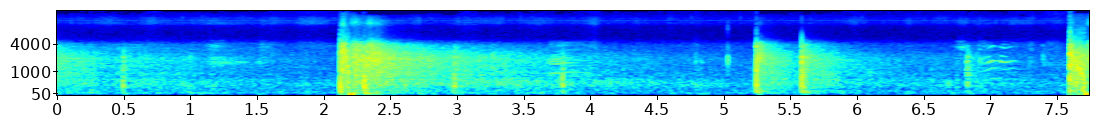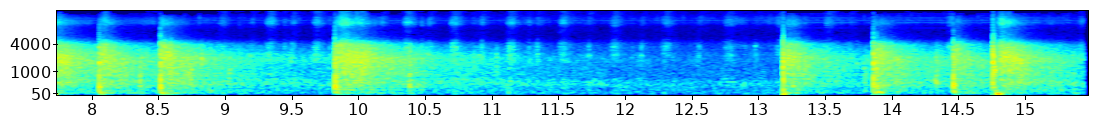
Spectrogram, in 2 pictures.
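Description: Aerial firework shells bursting: about ten sharp bangs at irregular intervals, several coming in quick pairs, each trailing off over a second or more.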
